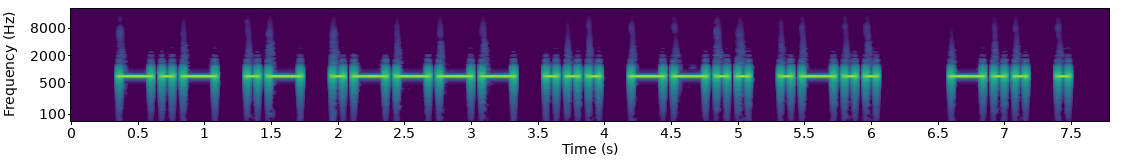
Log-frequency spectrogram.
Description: Morse code, heard as a keyed tone, about 15 wpm, 700 Hz. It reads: KA1SZL DE
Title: USA Callsign DE Callsign - 6 Characters - 15wpm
